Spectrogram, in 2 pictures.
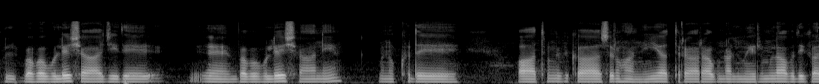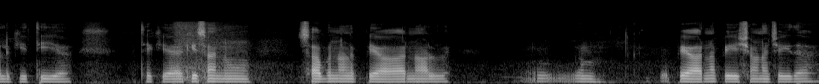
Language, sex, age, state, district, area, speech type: Punjabi, male, 18-30, Punjab, Moga, rural, spontaneous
